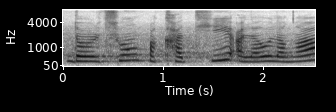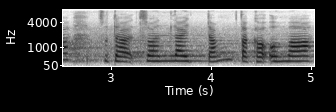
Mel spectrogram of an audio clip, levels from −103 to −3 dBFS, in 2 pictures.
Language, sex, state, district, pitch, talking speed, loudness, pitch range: Mizo, female, Mizoram, Aizawl, 270 Hz, 180 wpm, -16 LUFS, 255-285 Hz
